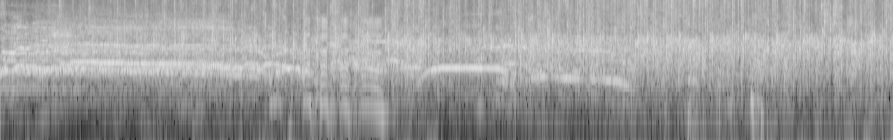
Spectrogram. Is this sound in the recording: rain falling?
no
